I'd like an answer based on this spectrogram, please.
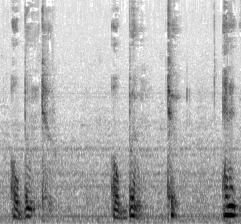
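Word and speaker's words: ubuntu: practice they practice a system that was called obuntu oh boom two and you spell it u n b u t u and it is pronounced obuntu oh boom two and it means that all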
